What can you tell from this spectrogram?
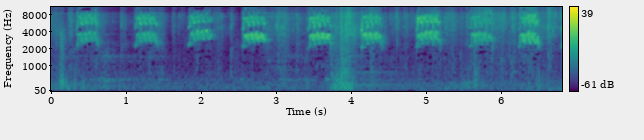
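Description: Budgerigar chick giving short, raspy, buzzy calls over and over at an even pace, about one and a half a second, with a brief handling rustle about four seconds in.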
